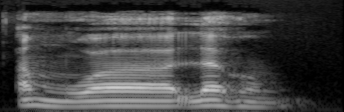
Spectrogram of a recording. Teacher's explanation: میم ساکن کے بعد واو ہے، اظہار شفوی ہوگا، گنہ نہیں ہوگا۔ وا الف مدہ ہے، ایک الف کے برابر کھینچ کر پڑھیں گے۔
